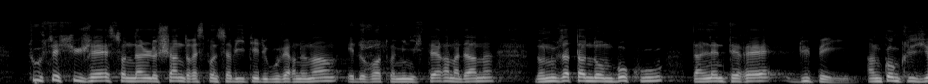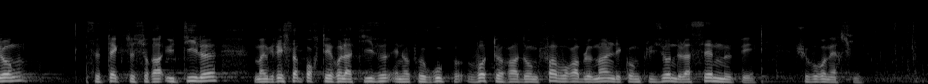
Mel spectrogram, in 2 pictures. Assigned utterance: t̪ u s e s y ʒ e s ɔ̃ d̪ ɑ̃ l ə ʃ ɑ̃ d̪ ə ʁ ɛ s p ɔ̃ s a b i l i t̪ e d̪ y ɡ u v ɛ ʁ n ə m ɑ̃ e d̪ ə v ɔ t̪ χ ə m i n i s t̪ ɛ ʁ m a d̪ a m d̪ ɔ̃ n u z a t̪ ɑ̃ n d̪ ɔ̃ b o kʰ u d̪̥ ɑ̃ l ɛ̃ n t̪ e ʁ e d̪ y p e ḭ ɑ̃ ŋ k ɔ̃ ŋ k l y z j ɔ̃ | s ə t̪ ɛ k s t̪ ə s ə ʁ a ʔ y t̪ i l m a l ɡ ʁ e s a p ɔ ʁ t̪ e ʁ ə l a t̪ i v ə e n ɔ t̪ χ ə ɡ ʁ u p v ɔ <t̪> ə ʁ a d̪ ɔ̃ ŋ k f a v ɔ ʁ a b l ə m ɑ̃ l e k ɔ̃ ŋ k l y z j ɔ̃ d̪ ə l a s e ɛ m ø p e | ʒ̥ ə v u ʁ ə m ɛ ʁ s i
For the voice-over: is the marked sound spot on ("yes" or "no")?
yes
